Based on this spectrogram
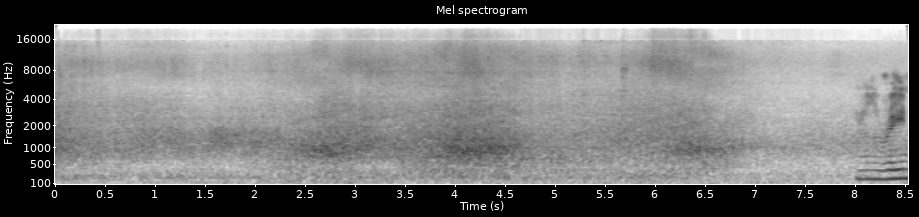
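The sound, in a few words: truck passing on the road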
